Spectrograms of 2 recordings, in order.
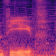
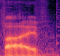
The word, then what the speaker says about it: Vive: vive hmm just uh i think that's how you're supposed to pronounce it and not not five i think five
